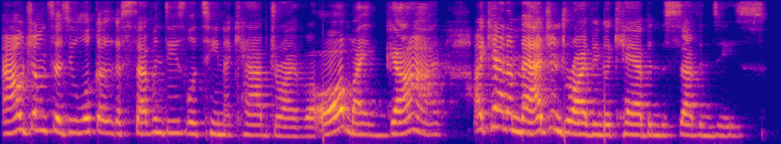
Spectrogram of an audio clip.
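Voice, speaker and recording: Speaking at a moderate pace with hardly any pauses, a woman with a Brooklyn accent uses lively intonation in a fairly high pitch. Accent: Brooklyn, New York. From Brooklyn, New York. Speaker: streamer reading chat.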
